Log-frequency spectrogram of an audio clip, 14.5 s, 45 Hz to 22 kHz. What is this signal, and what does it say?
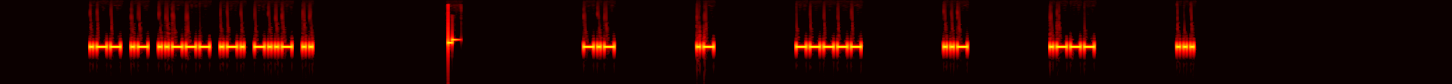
Morse code, heard as a keyed tone, about 36 wpm, spaced as for 15 wpm, 700 Hz. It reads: WA2RXI KA0UJS
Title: USA Call Signs - 6 Characters - 8x Character Spacing - 35wpm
